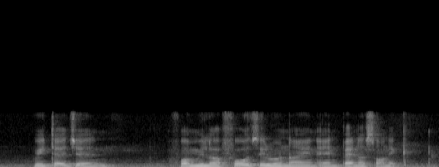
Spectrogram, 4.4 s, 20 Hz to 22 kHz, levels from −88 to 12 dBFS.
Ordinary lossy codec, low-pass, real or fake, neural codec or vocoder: none; 7.2 kHz; real; none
